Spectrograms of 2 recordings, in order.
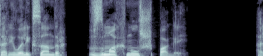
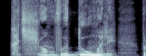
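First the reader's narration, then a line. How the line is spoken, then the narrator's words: Anxious breathless hiss. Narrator (Russian): прошипел Алексей, задыхаясь от тревоги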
